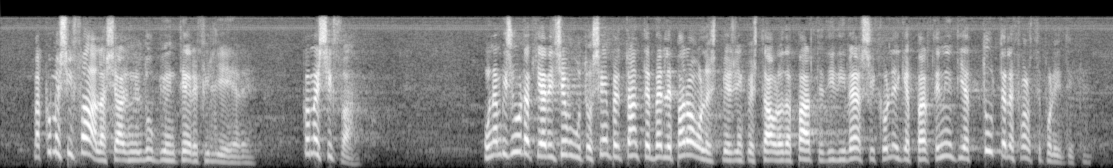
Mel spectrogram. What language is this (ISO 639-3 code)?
ita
